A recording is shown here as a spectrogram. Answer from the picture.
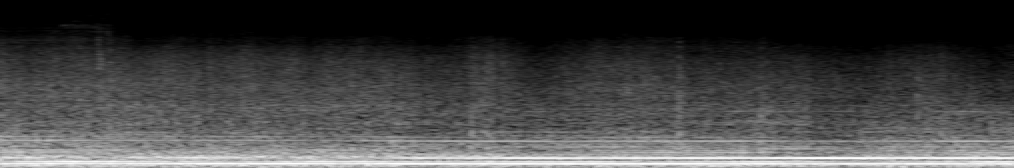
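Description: Sea-Doo jet ski engine running steadily under load, with water rushing past the hull; the ski is heavy with water inside and slow to get back up on the plane.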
